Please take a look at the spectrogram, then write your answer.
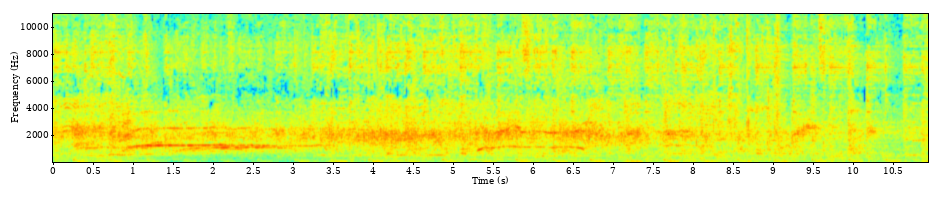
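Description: At a high school Mr. Hoosac 2022 pageant, a crowd claps, cheers and whoops continuously, with children shouting and occasional bangs, loud and close throughout.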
